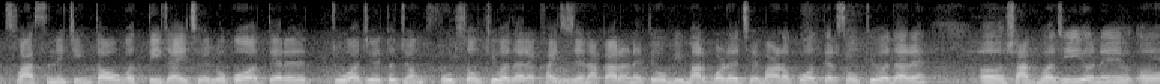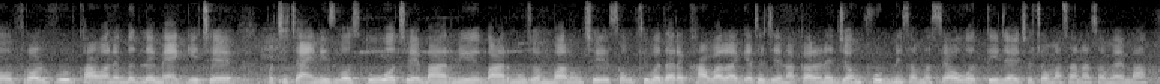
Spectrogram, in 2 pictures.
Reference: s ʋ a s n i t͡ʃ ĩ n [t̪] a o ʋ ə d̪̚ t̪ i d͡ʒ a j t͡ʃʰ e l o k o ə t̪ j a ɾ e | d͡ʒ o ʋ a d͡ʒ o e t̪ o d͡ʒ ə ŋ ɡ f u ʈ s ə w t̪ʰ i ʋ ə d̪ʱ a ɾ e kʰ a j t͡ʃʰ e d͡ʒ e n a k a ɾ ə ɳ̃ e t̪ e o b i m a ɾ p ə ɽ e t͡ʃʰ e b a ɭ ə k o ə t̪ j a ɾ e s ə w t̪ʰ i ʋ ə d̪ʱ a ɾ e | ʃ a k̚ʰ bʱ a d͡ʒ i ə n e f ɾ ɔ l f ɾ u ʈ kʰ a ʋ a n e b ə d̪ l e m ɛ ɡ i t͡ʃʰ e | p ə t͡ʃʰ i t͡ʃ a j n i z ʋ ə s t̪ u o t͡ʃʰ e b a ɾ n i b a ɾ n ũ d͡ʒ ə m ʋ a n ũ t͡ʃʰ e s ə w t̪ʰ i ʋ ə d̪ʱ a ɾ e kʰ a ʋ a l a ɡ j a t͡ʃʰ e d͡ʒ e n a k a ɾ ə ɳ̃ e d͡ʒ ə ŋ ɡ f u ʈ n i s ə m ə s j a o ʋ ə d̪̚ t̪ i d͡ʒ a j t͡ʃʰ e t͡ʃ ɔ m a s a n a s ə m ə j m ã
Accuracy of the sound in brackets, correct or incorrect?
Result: correct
